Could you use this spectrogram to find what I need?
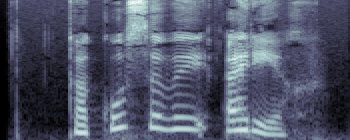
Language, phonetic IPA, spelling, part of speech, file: Russian, [kɐˈkosəvɨj ɐˈrʲex], кокосовый орех, noun, Ru-кокосовый орех.ogg
- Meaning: coconut (fruit of coco palm)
